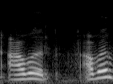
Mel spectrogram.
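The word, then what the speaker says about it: hour: अब यहाँ पे देखिए फर्स्ट वन आवर बोलते हैं हम, 1 हावर नहीं बोलते।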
